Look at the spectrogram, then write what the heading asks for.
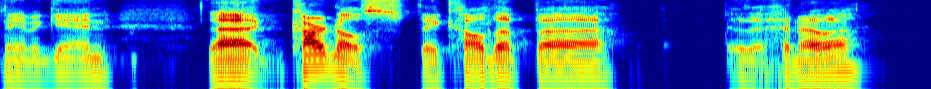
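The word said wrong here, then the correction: Genao: Guardian, sorry, Angel Ganoa, right? – Angel Ganoa, yep. – Ganoa, god damn, so close.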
